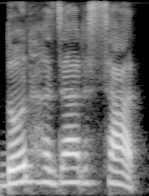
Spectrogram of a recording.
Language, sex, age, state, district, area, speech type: Goan Konkani, female, 30-45, Goa, Ponda, rural, spontaneous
